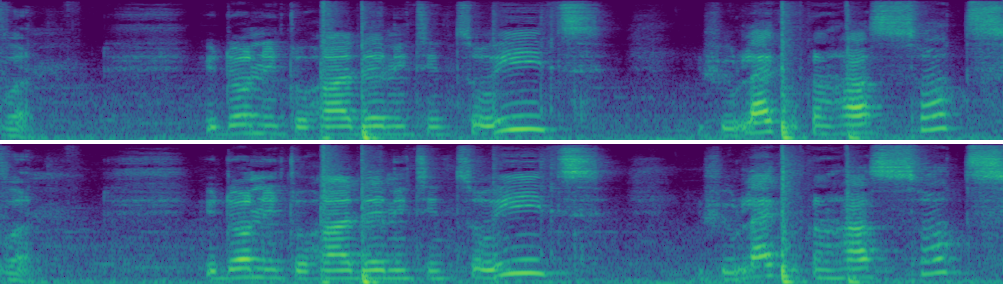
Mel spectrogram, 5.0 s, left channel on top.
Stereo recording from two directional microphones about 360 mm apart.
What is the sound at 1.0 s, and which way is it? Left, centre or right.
A woman's voice, centre.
